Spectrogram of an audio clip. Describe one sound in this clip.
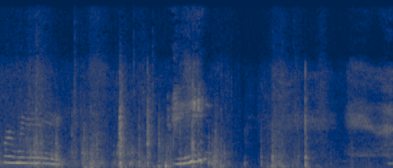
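A paper gift bag rustles and crinkles.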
